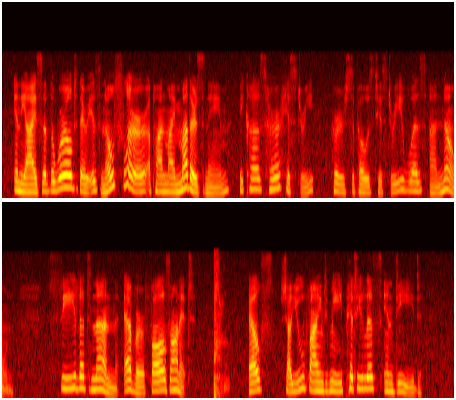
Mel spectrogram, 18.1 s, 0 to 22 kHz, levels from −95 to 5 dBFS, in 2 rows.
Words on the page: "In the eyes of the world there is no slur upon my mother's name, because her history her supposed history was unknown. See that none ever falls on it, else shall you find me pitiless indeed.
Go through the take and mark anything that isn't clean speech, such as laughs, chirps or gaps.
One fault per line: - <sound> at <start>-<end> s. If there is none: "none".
- thud at 13.3-13.6 s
